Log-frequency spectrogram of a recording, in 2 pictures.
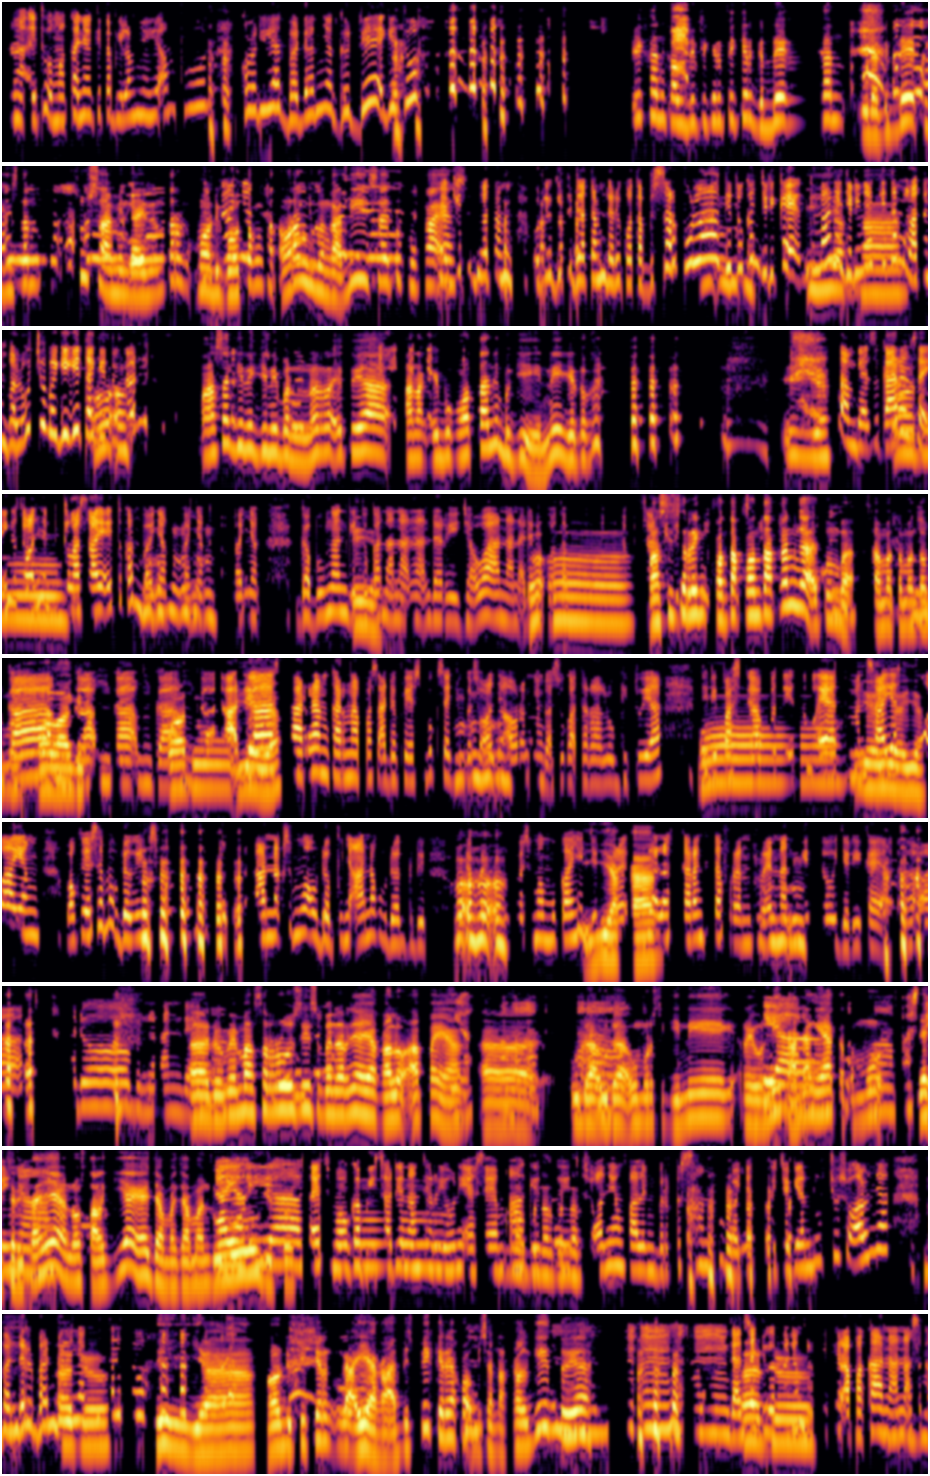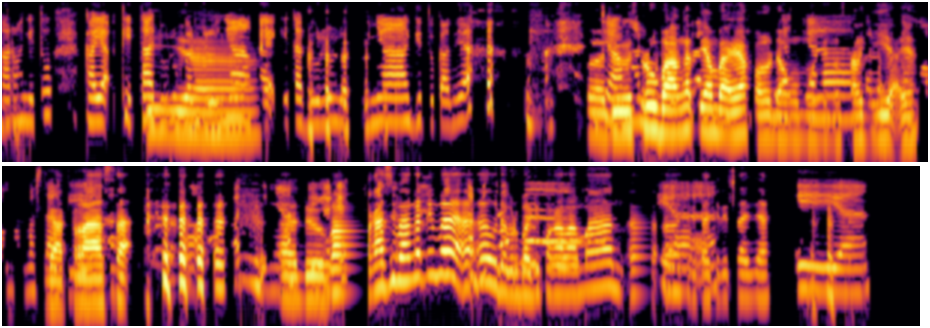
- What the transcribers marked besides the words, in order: chuckle; laugh; distorted speech; laugh; mechanical hum; unintelligible speech; laugh; laugh; laughing while speaking: "Waduh"; laugh; laughing while speaking: "kan?"; laugh; laughing while speaking: "Ada"; drawn out: "Oh"; laugh; in English: "friend-friend-an"; laugh; unintelligible speech; laugh; laugh; chuckle; laugh; laugh; chuckle; laugh; chuckle; other background noise; chuckle
- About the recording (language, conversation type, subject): Indonesian, unstructured, Apa kenangan paling lucu yang kamu alami saat belajar di kelas?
